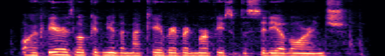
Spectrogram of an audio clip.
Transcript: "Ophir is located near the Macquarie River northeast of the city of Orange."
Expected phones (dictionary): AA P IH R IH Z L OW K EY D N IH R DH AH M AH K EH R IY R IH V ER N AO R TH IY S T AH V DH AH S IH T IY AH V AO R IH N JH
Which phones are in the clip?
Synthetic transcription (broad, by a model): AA F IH R IH Z L OW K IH D N IH R DH AH M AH K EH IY R IH V ER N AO R F IY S AH V DH AH S IH T IY AH V AO R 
